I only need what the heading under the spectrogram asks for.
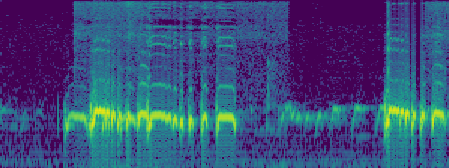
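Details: Wild local zebra dove in lively song, used as a lure for others of its kind: after a quiet start comes a fast, warbling series of soft cooing notes, a faint held tone, then a fresh rattling phrase.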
